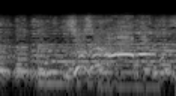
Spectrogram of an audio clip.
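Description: Tamburica band playing live: plucked string instruments and upright bass, with a man singing.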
